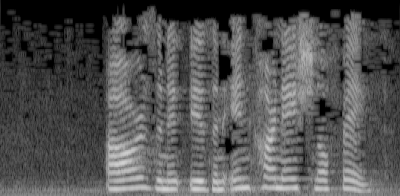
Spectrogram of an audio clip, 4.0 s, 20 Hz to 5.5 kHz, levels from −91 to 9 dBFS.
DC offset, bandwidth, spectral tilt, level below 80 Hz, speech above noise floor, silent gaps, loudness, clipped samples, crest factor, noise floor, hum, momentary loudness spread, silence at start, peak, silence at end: under 0.1%; 5.4 kHz; -6 dB/octave; -44 dBFS; 25 dB; none; -15 LUFS; under 0.1%; 16 dB; -40 dBFS; none; 7 LU; 0.35 s; 0 dBFS; 0.2 s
